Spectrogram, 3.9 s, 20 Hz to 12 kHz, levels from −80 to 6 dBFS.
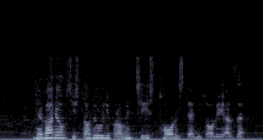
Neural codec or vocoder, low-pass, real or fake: none; 7.2 kHz; real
